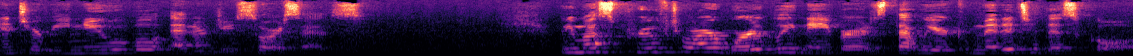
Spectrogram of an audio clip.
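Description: Over light background noise, a woman speaks at a fairly quick pace. Her voice is fairly high, with ordinary pitch variation. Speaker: student playing political candidate. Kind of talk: staged mock debate for class. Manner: formal. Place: classroom. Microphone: camera far.

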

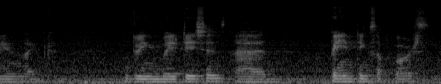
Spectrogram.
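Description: Noticeable background noise is present. A man speaks very slowly. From Nepal. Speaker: university student. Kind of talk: interview answer. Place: meeting room. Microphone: camera far.

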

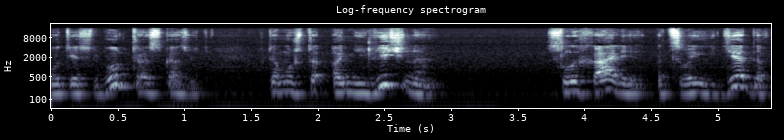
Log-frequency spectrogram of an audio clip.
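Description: A woman's low, slightly mellow voice with ordinary pitch variation, at a moderate pace, with audible room echo.

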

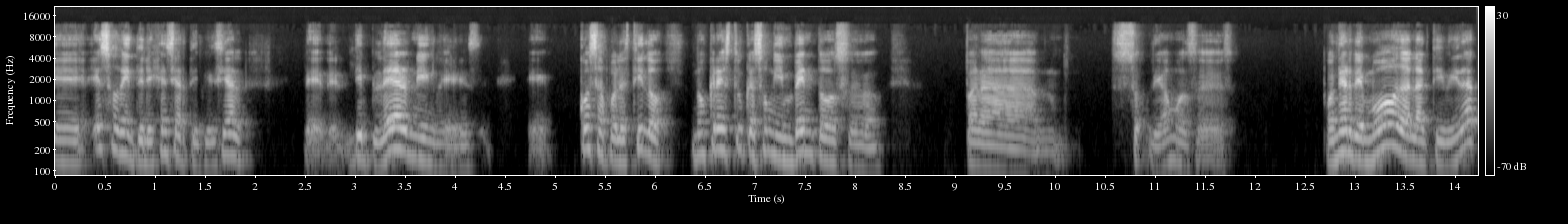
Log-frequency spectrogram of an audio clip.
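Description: A man's fairly high pitch at a very slow pace, with very wide pitch swings, long, frequent pauses and a quiet background. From Peru. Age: 70s. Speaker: science channel interviewer. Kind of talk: interview. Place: office. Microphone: headset.

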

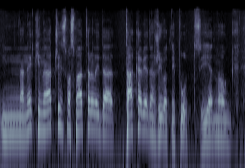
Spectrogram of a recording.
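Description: Ordinary in its pitch variation, the voice carries a dark, mellow tone. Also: man. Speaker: guest. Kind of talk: interview answer. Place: studio. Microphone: lapel.

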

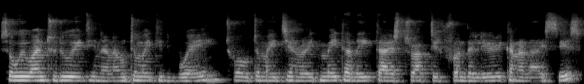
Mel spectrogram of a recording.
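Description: A woman with a Spanish accent at a fairly quick pace, a quiet background, and audible room echo. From Spain. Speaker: AI and digital innovation expert; keynote speaker. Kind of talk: conference keynote. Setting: video call. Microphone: webcam.

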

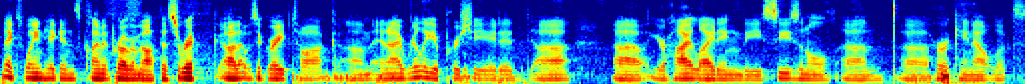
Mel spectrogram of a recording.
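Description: A man's monotone, flat delivery at a moderate pace over noticeable background noise. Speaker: audience questioner, climate scientist; questioner. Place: hall.

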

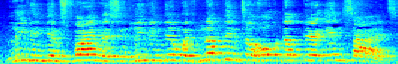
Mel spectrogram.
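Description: With an extremely high pitch for a man, he speaks at a fairly slow pace with ordinary pitch variation, amid audible room echo and light background noise. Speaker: pastor. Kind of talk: spoken word poetry performance at a live poetry night. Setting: live venue with audience responding. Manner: improvised, preacher-style cadence. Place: hall. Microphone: camera far.

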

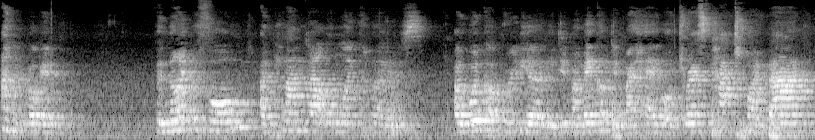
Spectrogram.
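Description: There is strong room echo and light background noise. Through it, a woman speaks at a fairly slow pace. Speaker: speaker. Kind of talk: storytelling talk. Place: stage.

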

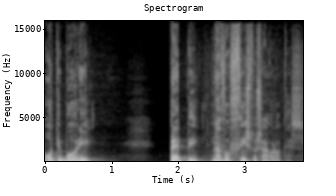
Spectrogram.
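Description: Against a quiet background, a somewhat breathy voice moves at a fairly slow pace through very wide pitch swings. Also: man. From rural Greece. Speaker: political commentator. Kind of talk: political talk show debate. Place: studio. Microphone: lapel.

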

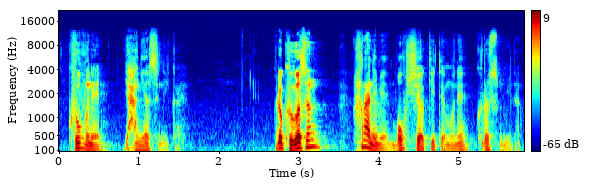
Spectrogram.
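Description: A man with a fairly low pitch talks at a fairly quick pace. His pitch swings very widely. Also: long, frequent pauses. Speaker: pastor. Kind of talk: sermon.

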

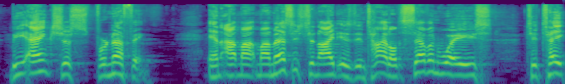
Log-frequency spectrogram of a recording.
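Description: A man speaks at a very slow pace with a high pitch. Music plays in the background. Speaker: pastor preaching. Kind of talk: sermon. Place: church. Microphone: headset.

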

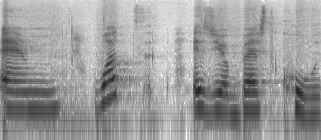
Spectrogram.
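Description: A woman speaks at a very slow pace with fairly even intonation. Light background noise sits behind her. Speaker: podcast host; interview host. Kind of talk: interview. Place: office.

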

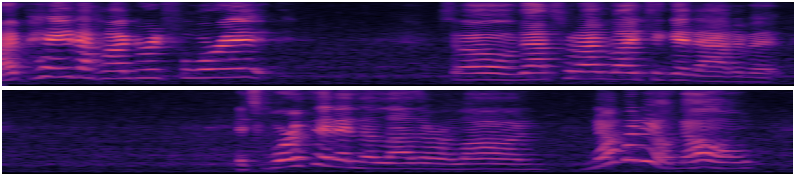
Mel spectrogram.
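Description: A woman's high-pitched voice at a moderate pace, with very wide pitch swings, long and frequent pauses, and light background noise. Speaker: online handbag reseller. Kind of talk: live-stream sales show. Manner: loud. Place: home room. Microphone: phone near.

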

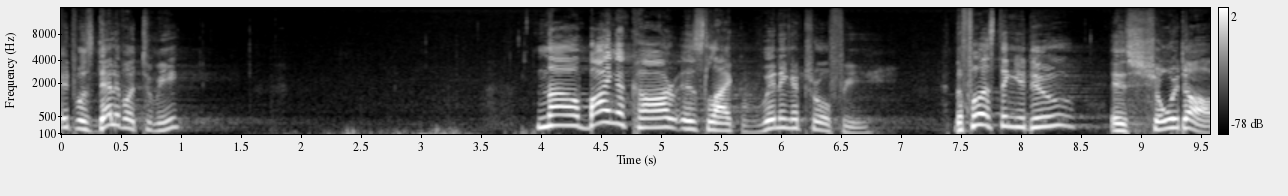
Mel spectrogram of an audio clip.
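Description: A man's voice with very wide pitch swings over a quiet background. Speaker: speaker. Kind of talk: speech contest storytelling. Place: stage. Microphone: headset.

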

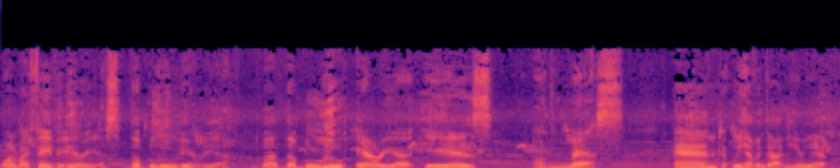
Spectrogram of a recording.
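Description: Fairly slow speech in a dry sound with no echo, clear music playing in the background. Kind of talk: casual vlog chat. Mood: relaxed, cheerful. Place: garden. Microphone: phone near.

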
